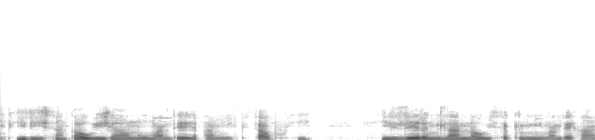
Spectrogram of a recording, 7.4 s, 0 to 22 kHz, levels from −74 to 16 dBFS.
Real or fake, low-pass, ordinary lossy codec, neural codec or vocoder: real; 5.4 kHz; none; none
